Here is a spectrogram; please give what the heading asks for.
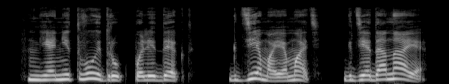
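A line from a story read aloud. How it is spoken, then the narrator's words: Plain question. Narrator (Russian): спросил Персей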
